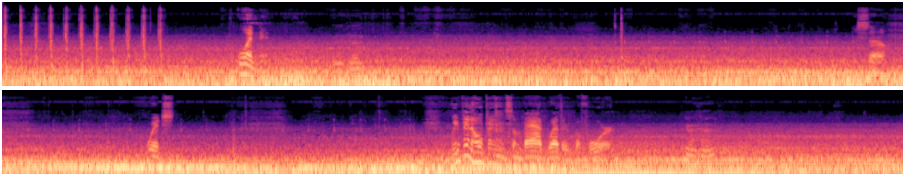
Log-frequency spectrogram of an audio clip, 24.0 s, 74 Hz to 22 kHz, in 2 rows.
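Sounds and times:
car interior road rumble: 0.0s - 24.0s.

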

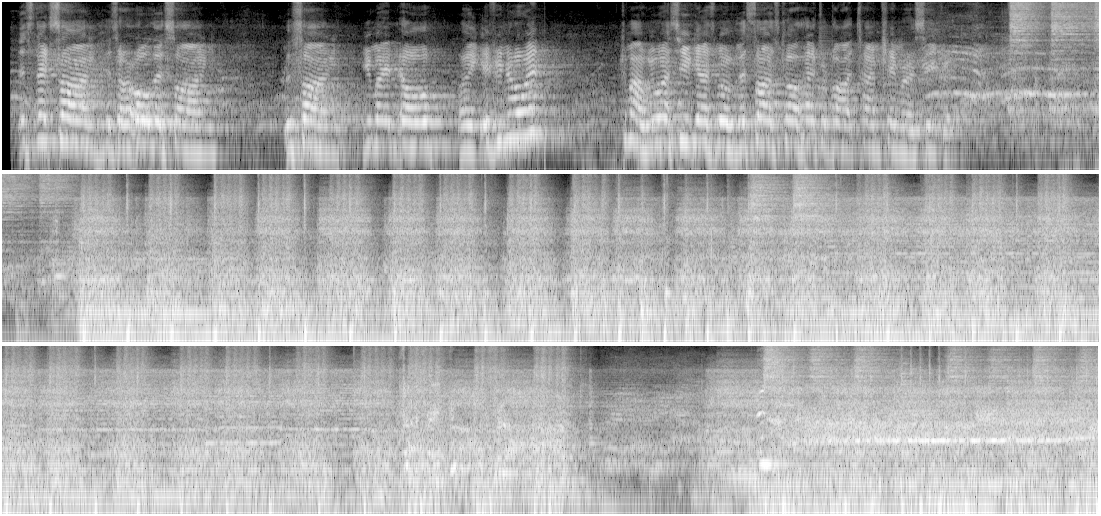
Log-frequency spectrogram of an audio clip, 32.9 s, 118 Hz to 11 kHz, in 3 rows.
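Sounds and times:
live heavy rock band: 10.1s - 28.0s, 28.8s - 32.9s.

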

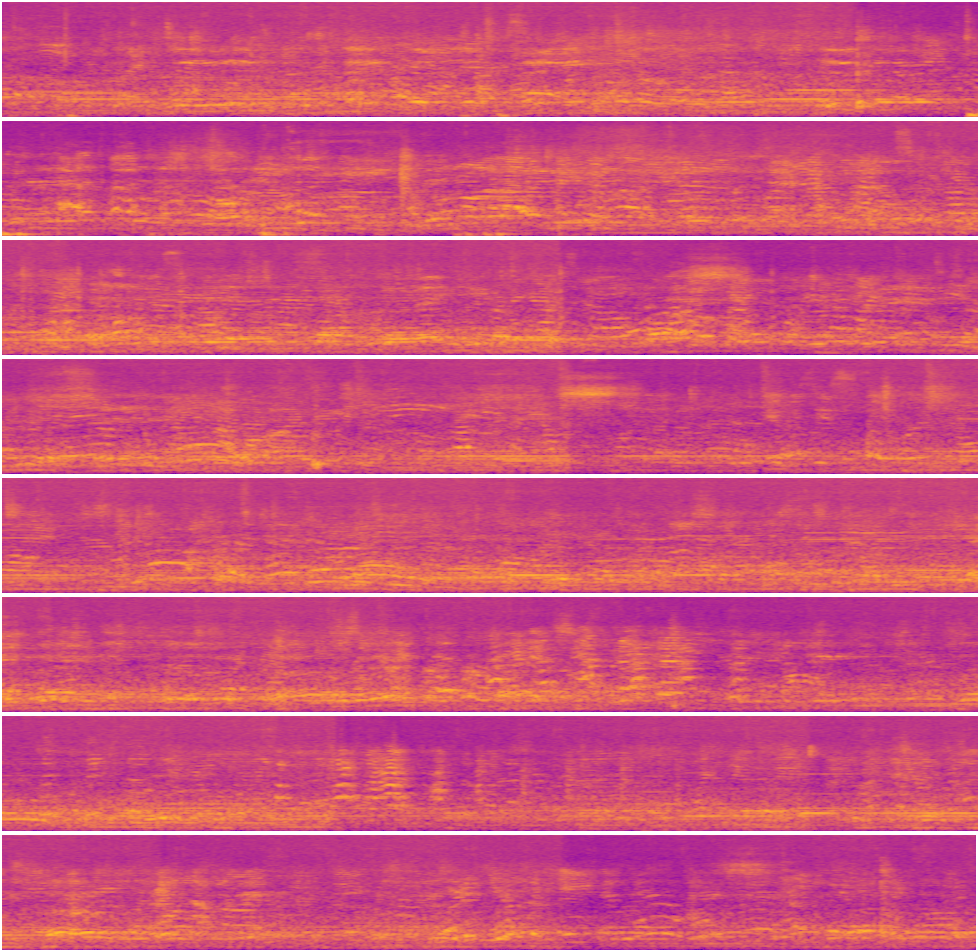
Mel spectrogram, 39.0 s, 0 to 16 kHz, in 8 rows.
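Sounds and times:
spectators chattering: 0.0s - 39.0s.

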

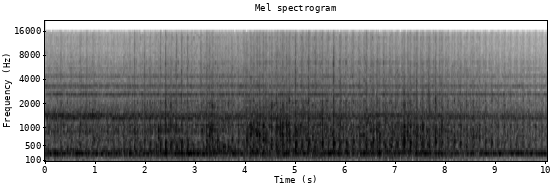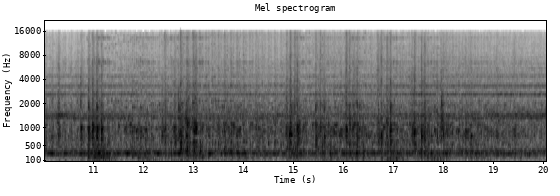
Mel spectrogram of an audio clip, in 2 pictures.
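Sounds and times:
rapid mechanical clatter: 0.0s - 20.0s.

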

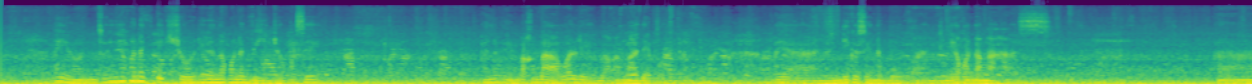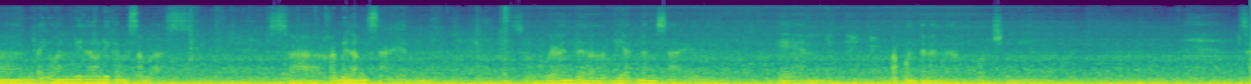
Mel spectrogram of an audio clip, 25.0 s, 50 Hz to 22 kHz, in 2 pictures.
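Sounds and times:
bus engine rumble: 0.0s - 25.0s
man talking: 0.3s - 10.6s, 12.0s - 14.4s, 15.2s - 23.0s.

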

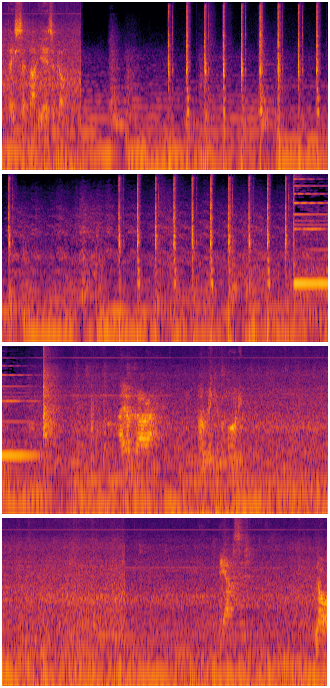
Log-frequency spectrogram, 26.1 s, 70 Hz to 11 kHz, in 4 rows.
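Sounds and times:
music of held low notes: 8.4s - 26.0s
clock ticking loudly: 8.8s - 12.8s
steady higher tone: 12.4s - 14.6s.

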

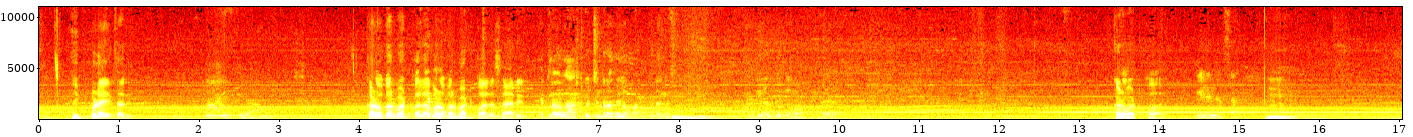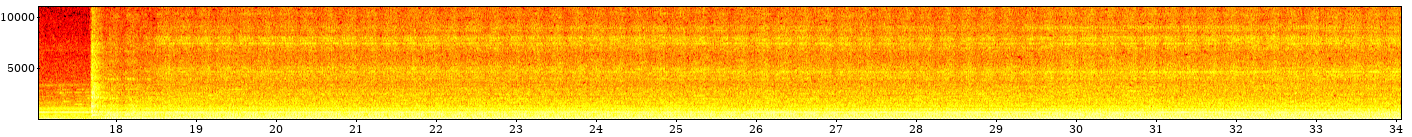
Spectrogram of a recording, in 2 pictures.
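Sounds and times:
polishing machine hum and whir: 4.2s - 34.0s.

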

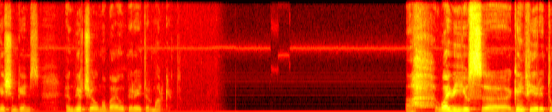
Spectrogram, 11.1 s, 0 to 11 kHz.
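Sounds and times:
low electrical hum: 0.0s - 11.0s
thin high-pitched whine: 1.4s - 11.0s.

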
